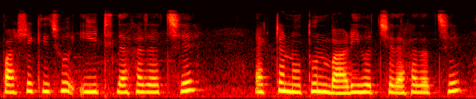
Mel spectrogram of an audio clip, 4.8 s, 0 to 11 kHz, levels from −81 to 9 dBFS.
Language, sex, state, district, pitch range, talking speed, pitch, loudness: Bengali, female, West Bengal, Alipurduar, 235-265 Hz, 140 wpm, 245 Hz, -16 LUFS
